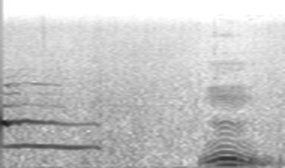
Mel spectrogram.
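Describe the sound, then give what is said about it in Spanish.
A cat meows twice: a higher, fading cry trails off early, then after a short pause comes a fuller, rising-and-falling meow, fairly loud. “¡Continúe, gatito!”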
